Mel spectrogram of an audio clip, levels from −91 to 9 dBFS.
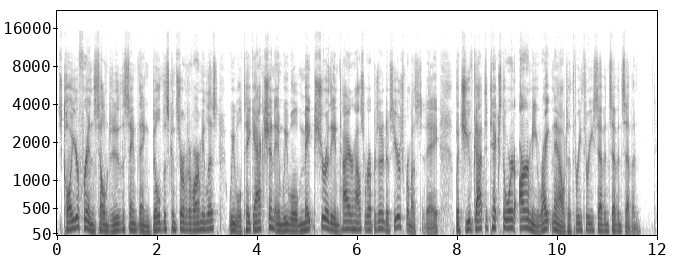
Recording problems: none

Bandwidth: 15 kHz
